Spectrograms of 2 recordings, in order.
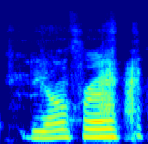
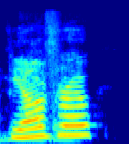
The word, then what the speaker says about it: D'Onofrio: D'Onofrio. D'Onofrio.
